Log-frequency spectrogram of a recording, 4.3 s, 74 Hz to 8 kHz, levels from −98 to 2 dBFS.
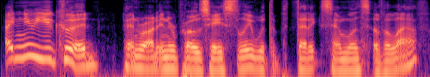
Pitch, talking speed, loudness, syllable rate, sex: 145 Hz, 195 wpm, -18 LUFS, 6.0 syllables/s, male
